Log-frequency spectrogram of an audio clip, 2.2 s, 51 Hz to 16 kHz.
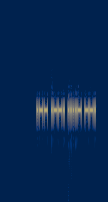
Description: Morse code, heard as a keyed tone, about 53 wpm, 700 Hz. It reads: WP4G
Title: USA Call Signs - 4x Character Spacing - 50wpm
